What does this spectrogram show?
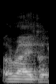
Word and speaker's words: Araiz: singer Amy Faith and um guitarist Mike um Arza. Am I saying that name right, Mike? Yeah, Arisa.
